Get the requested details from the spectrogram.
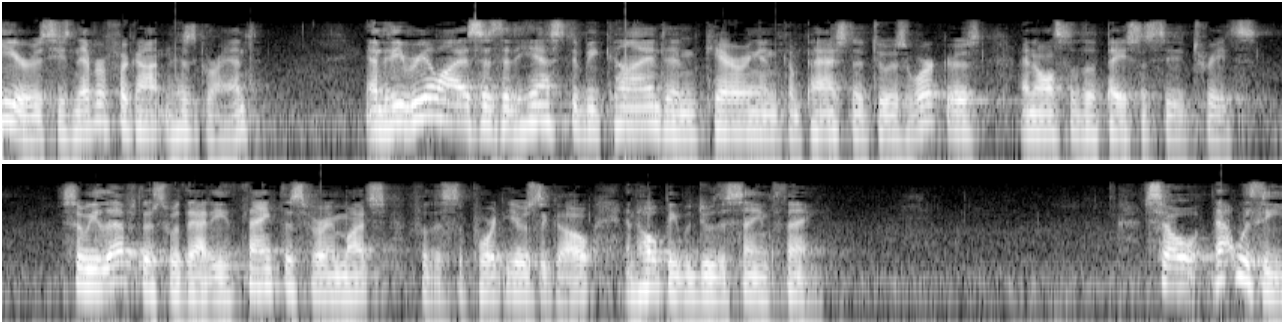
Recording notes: Audio podcast from the 8th Annual SDPA Dermatology Symposium in San Francisco.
